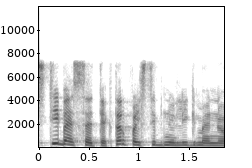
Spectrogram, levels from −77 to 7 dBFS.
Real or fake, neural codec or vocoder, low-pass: real; none; 7.2 kHz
